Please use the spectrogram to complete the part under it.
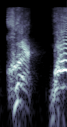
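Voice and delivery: loud crack then high yelp. Acted. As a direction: snap it, then cry out falling. Branch breaks, monkey falls.

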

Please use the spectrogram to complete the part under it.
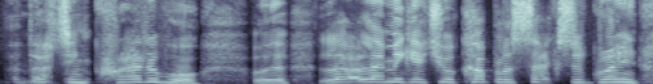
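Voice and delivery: high, eager thankful voice; a family delighted to reward the ant; high excited offer; grateful family. Acted.

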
